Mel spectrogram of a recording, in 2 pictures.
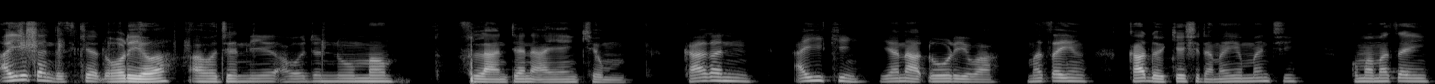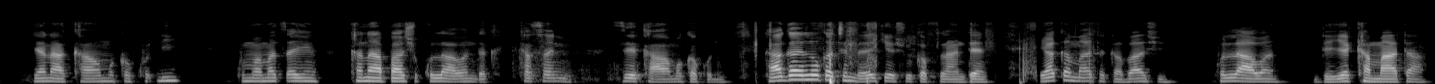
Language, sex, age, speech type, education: Hausa, male, 46-60, spontaneous, tertiary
